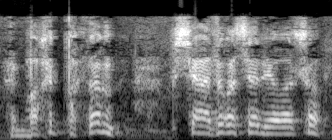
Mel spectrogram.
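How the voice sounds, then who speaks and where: A man's voice: a little high, moderate pace, pushed and bright. A man acting in a Filipino radio drama as an evasive, defensive village man with a secret. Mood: casual. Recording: dull lo-fi radio drama, faint noise.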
